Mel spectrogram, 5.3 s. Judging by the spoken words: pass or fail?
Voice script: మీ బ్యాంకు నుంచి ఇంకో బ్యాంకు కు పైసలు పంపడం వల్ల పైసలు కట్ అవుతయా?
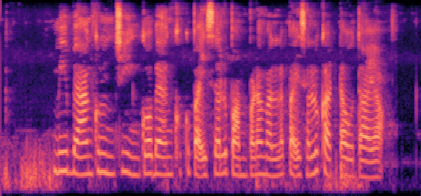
pass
